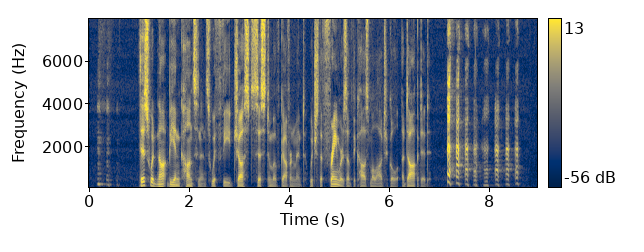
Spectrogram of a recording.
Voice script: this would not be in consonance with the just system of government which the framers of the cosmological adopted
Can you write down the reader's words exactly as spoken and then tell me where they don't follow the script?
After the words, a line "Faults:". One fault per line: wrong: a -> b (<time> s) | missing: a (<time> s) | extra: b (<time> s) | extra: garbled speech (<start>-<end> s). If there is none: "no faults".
this would not be in consonance with the just system of government which the framers of the cosmological adopted
Faults:
no faults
